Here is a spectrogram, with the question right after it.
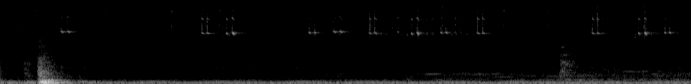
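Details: Crickets chirping in scattered short high bursts after a loud low thump at the start, with a steady low hum and a faint ringing tone behind.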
